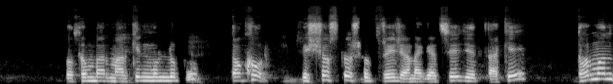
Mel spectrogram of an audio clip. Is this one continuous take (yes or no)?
no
